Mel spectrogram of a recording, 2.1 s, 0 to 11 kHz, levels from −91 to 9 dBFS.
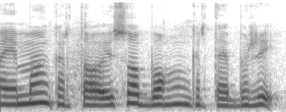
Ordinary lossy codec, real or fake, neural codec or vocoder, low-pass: none; real; none; 9.9 kHz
